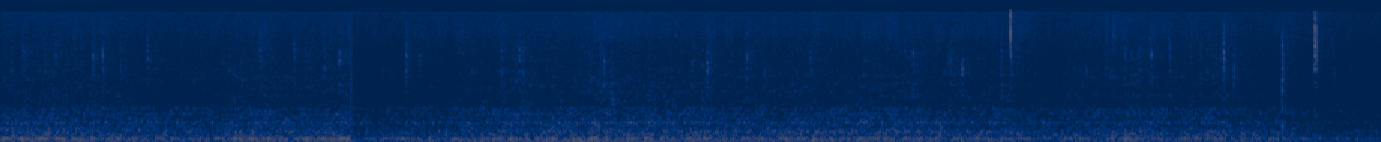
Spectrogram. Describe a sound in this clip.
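A car engine runs, heard from inside the car.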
